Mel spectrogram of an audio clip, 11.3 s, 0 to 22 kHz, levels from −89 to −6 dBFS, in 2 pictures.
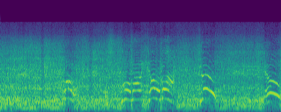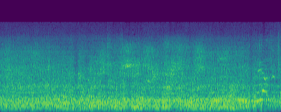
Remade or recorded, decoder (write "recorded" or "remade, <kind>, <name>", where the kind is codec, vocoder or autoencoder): remade, autoencoder, DAC-VAE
